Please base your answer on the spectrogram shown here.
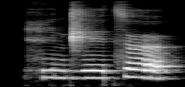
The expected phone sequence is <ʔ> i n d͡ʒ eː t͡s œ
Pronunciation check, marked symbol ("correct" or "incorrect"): incorrect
